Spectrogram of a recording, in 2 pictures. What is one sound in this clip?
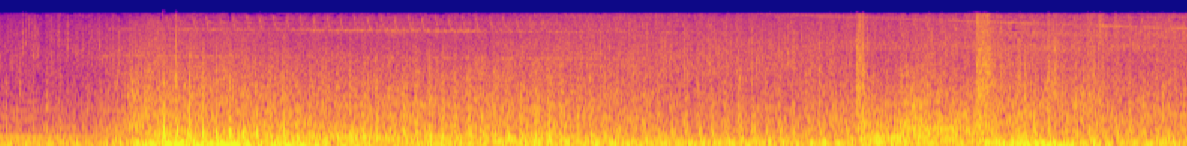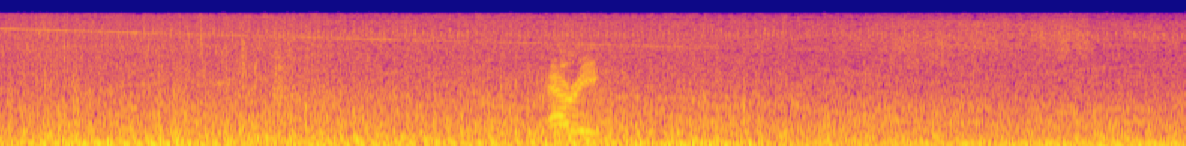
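A helicopter hovers low with its rotor thumping.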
